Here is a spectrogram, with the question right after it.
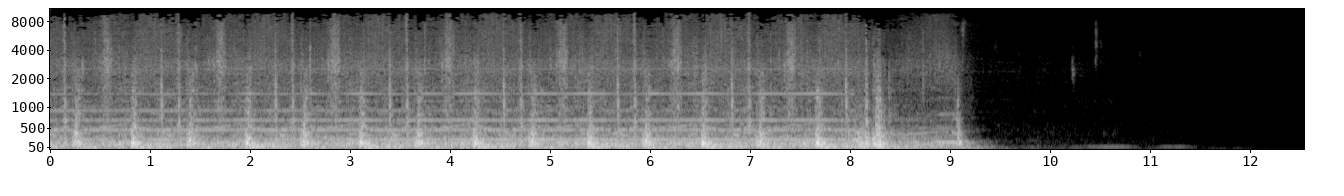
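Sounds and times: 
windshield wipers in car interior: 0:00.0 - 0:09.2.

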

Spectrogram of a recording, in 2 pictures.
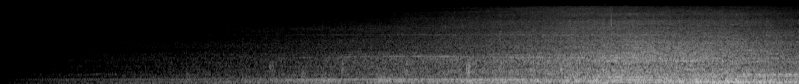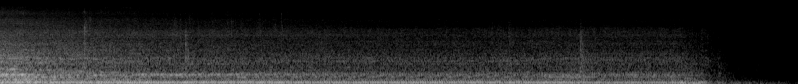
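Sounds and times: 
Ford F150 truck pulling up and shutting off: 0:00.1 - 0:15.8.

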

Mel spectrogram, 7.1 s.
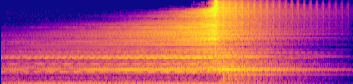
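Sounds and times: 
horror reverse cymbal swell with delay: 0:01.2 - 0:06.6.

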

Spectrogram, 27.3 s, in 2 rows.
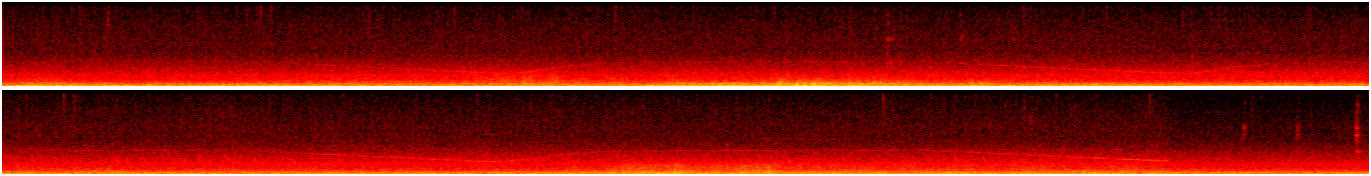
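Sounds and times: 
city background noise: 0:00.0 - 0:27.3
thunderstorm: 0:00.1 - 0:12.6, 0:17.0 - 0:25.4
city sirens: 0:00.1 - 0:27.3.

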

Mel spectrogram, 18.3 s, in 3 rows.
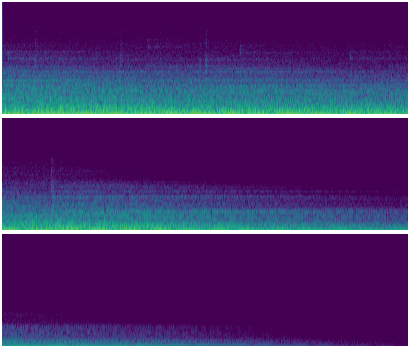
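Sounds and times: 
evil drone with reverb: 0:00.0 - 0:12.0.

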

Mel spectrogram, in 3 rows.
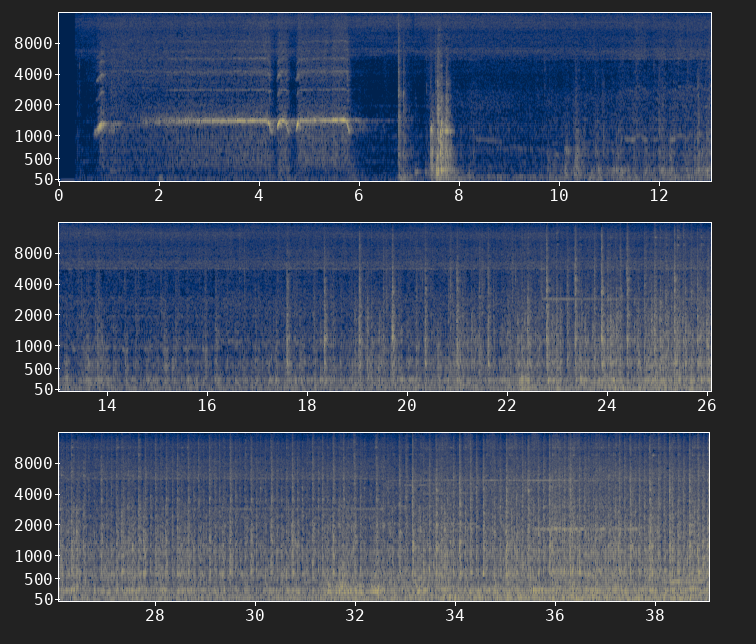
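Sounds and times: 
steam crane starting and running: 0:00.4 - 0:39.0
steam crane whistle blowing: 0:00.7 - 0:06.6, 0:22.7 - 0:23.7, 0:31.9 - 0:38.8.

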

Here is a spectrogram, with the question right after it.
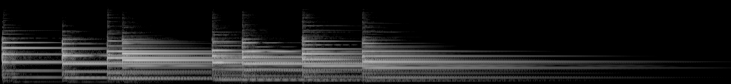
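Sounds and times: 
door bell chime: 0:00.0 - 0:07.2.

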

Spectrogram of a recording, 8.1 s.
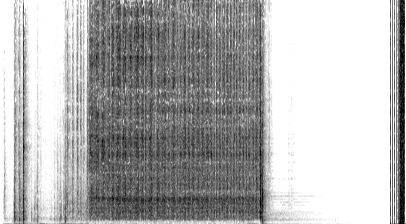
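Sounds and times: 
toy toaster countdown timer ticking: 0:01.7 - 0:05.3.

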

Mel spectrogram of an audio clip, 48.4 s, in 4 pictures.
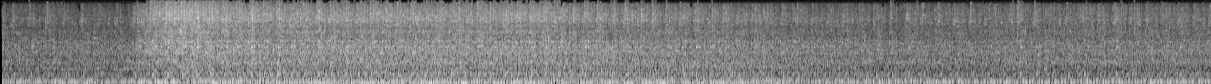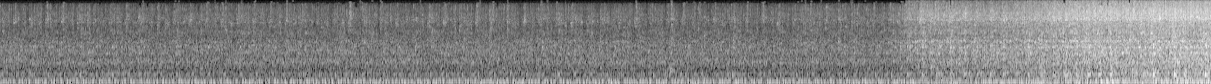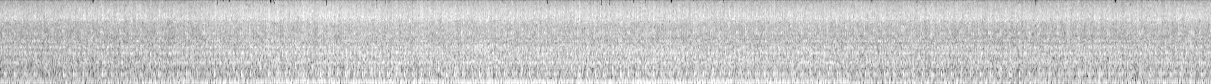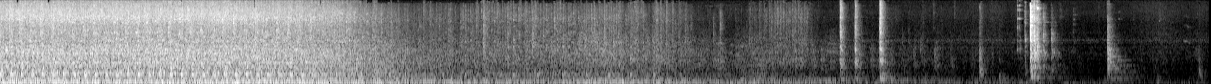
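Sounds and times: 
CAC Wirraway aircraft engine shutting down heard from interior: 0:21.2 - 0:45.1.

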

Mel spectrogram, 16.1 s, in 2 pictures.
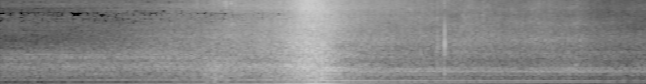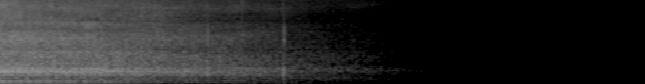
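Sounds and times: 
Ford Fiesta hatchback passing fast right to left: 0:00.0 - 0:11.1.

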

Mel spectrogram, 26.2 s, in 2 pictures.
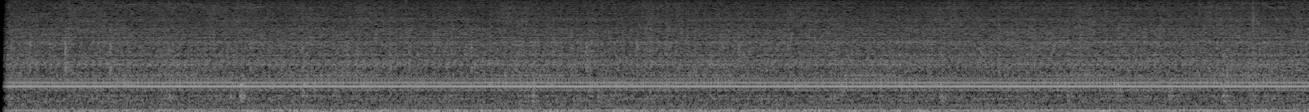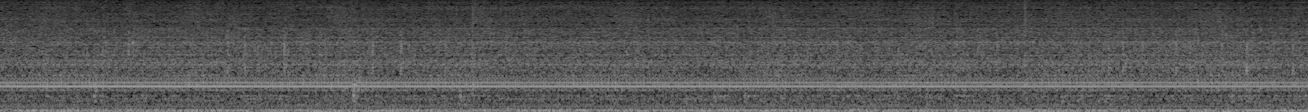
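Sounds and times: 
domestic central heating boiler pump running: 0:00.0 - 0:26.1.

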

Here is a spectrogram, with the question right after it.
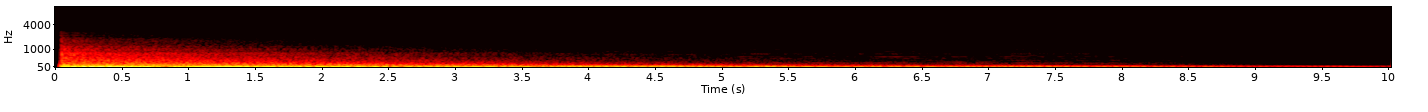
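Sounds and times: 
trailer drum hit: 0:00.0 - 0:07.3.

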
